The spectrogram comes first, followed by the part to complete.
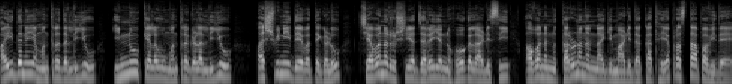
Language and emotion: Kannada, neutral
